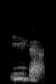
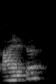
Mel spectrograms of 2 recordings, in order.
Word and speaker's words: either: So either / either and neither / neither are not necessarily homographs; we just pronounce them in two different ways, and 'either' or 'either' is absolutely fine!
